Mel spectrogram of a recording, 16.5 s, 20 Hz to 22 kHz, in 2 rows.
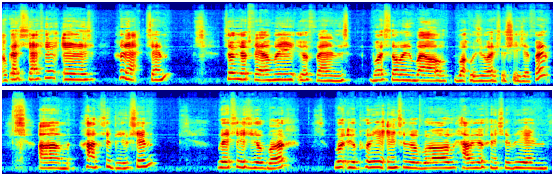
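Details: Adult woman about 3 years after treatment for stage 4 tongue cancer: over half of tongue removed and rebuilt with forearm skin graft, neck dissection, 6 weeks radiation and chemotherapy; some listeners cannot understand her; articulation disorder after partial glossectomy.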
